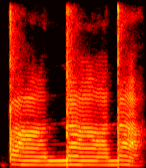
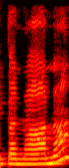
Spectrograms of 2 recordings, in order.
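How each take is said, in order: First: "Banana" slow, ba, na, na; syllable segmenting. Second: Said in the usual way. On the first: Shown as a demonstration. Teacher models breaking up syllables, "Banana" slow and even. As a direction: split "Banana" into three equal syllables. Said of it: "break it up into the syllables". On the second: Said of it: "Can you clap and say".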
